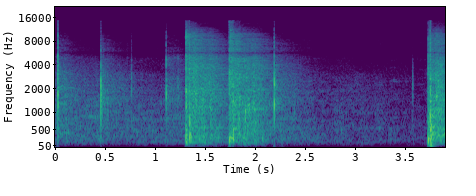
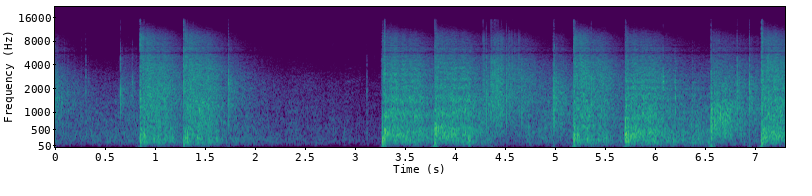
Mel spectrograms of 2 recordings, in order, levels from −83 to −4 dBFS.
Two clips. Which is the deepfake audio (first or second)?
first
